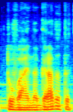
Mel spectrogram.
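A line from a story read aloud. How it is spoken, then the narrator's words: Plain. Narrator (Bulgarian): каза бабата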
